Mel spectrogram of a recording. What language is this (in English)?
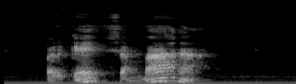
Catalan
